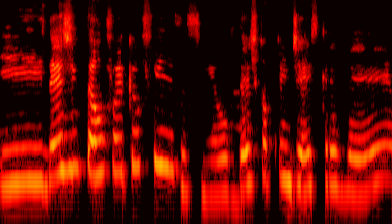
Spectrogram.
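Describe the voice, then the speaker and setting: With lively intonation, a woman speaks at a high pitch in a dark, mellow tone, the sound dry and close with no echo. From Brazil, Minas Gerais. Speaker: writer and screenwriter. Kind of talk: casual chat.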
